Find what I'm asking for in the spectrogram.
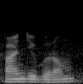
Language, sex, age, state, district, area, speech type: Tamil, male, 45-60, Tamil Nadu, Ariyalur, rural, spontaneous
